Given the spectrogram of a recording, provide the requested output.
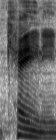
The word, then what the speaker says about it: Caney: And it's funny because Jeff Jones called me yesterday asking me for us to have in, I pronounce his name Caney, David Caney, in, and he has surrendered to the mission field.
